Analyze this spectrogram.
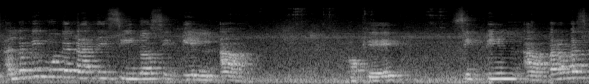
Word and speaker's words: Balaam: Ang pronunciation sa Hebreo ay Bilam. Bilam. Okay, correct? Bilam. Para sa kanila, Bilam. Sa atin ang spelling, hindi tama, pero ang pronunciation naman sa atin, Balam. Pero sa kanila, Bilam. So, tawagin natin Bilam. Si Bilam, tinawag ni Balak.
